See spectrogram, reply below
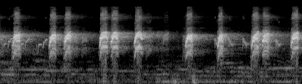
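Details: Sooty-headed bulbul in lively song, pure with no other birds mixed in, meant as a lure for the species: sharp high chirps about every half second, some doubled, over a faint low hum.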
